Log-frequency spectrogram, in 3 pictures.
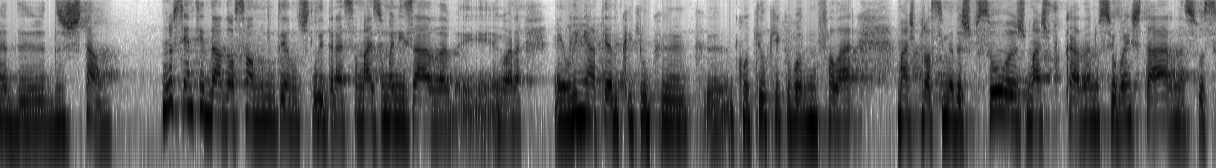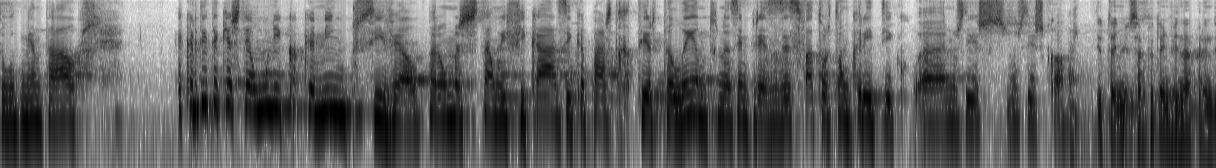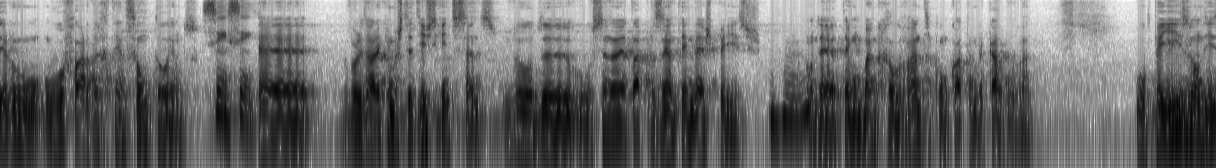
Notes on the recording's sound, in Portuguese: Episódio especial ao vivo. Gravado ao vivo no lançamento da 20ª edição do prémio Primus Inter Pares.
